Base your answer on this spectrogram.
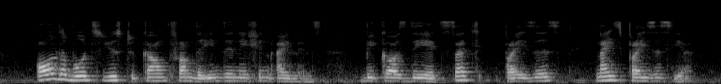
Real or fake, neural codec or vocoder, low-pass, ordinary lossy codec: real; none; none; none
